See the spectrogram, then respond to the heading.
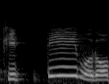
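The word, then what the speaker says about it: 귀띔: 이음절이고 그리고 발음은 사실 귀띠임으로 발음이 되죠.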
